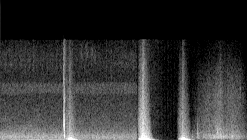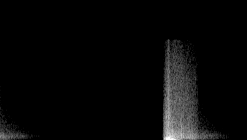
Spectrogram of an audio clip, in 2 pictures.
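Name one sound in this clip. Short game sound effects whoosh and pop.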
